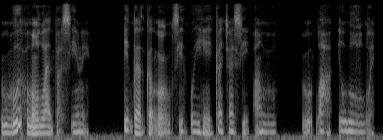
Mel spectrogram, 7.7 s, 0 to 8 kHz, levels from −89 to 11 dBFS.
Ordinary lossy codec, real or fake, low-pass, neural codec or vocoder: none; fake; 7.2 kHz; autoencoder, 22.05 kHz, a latent of 192 numbers a frame, VITS, trained on many speakers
